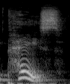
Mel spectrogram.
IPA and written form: pās (pace)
